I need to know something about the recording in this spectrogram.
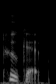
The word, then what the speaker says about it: Phuket: It's pronounced Phuket.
